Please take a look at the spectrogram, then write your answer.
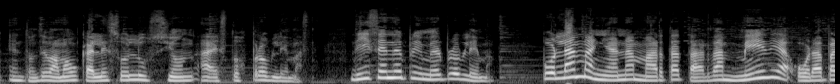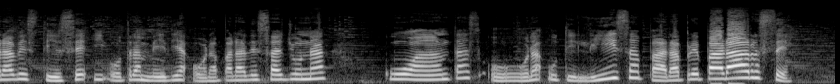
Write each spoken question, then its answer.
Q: ¿Cuántas horas utiliza para prepararse?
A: Utiliza una hora.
